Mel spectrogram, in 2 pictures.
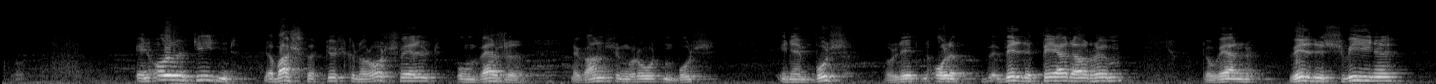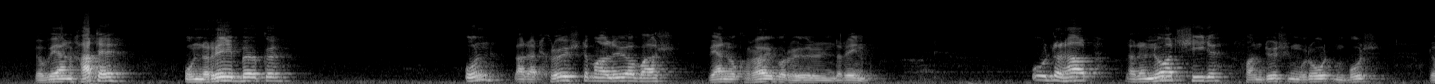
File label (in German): Dialektgeschichten; vier Dialektgeschichten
